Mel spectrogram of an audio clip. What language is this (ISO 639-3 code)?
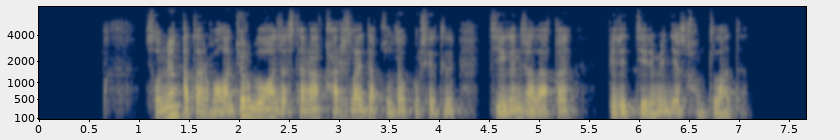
kaz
